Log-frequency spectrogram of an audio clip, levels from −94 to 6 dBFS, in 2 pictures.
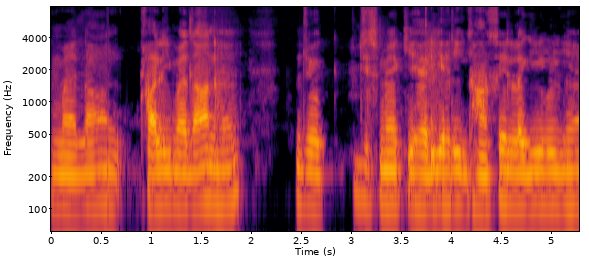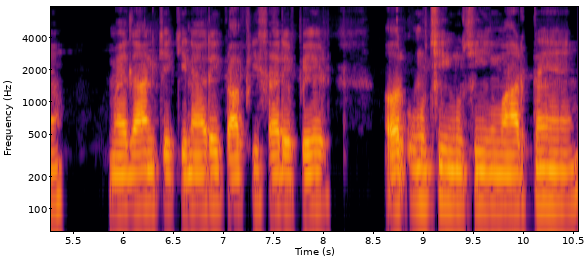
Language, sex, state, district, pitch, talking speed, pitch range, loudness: Hindi, male, Uttar Pradesh, Gorakhpur, 110 Hz, 130 wpm, 105-115 Hz, -20 LUFS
